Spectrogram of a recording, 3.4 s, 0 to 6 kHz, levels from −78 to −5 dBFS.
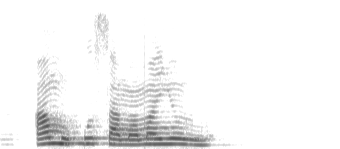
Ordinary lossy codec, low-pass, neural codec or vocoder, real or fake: Opus, 24 kbps; 5.4 kHz; none; real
